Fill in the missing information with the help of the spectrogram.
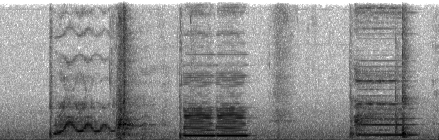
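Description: Three different quiz buzzers are hit one after another by players testing them before a Tony trivia game, with short pauses between: first a warbling, springy tone, then a flat steady buzz, then a bright ringing beep, over a faint low hum.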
